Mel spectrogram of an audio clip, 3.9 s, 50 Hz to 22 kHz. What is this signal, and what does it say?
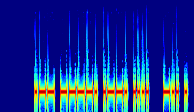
Morse code, heard as a keyed tone, about 28 wpm, 700 Hz. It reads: W9PH DE
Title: USA Callsign DE Callsign - 4 Characters - 28wpm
